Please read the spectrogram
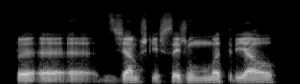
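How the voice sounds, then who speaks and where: A fairly low-pitched man with a European Portuguese accent at a fairly quick pace. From Portugal. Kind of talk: sermon.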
